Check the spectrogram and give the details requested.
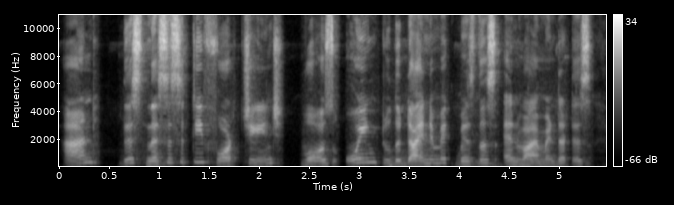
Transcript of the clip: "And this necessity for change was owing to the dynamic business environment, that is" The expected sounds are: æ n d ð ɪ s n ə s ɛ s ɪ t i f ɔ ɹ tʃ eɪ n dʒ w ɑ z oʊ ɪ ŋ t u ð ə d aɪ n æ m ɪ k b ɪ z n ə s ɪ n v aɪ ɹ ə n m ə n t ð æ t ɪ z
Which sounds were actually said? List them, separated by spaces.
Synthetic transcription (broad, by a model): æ n d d ɪ s n ə s ɛ s ɪ t i f ɔ ɹ tʃ eɪ n dʒ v ɑ z oʊ ɪ ŋ t u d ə d aɪ n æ m ɪ k b ɪ z n ə s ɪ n v aɪ ə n m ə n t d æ t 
